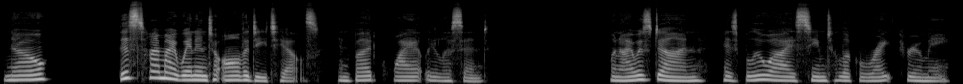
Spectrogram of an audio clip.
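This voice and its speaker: A woman's voice: on the low side, measured pace, darkish tone, no echo, clean studio sound. A woman reading her own memoir aloud in an earnest, reflective manner. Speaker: memoir narrator. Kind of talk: audiobook memoir narration.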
